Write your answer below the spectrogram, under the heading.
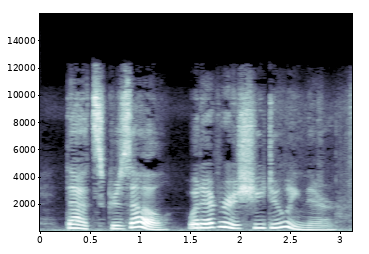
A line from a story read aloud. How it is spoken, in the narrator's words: she cried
